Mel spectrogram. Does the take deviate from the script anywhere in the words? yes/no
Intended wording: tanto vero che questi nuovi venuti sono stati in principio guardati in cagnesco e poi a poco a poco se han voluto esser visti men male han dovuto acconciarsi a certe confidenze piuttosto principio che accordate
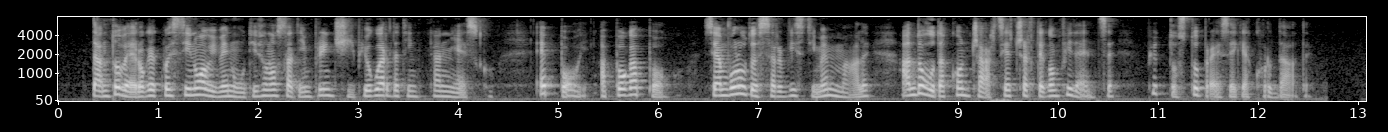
yes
